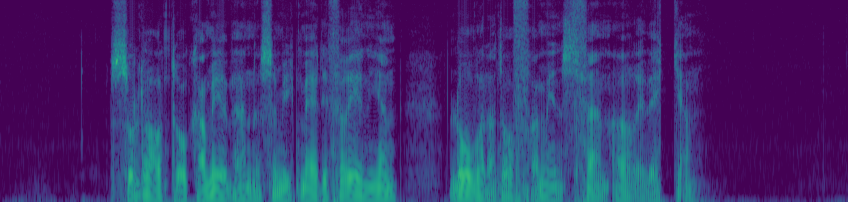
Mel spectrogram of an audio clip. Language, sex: Swedish, male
